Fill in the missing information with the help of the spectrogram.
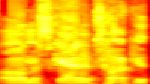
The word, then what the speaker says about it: Muscatatuck: I always say, you kind of say like, my cat is stuck, and it gets you pretty close. Muscatatuck is a Native American term.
